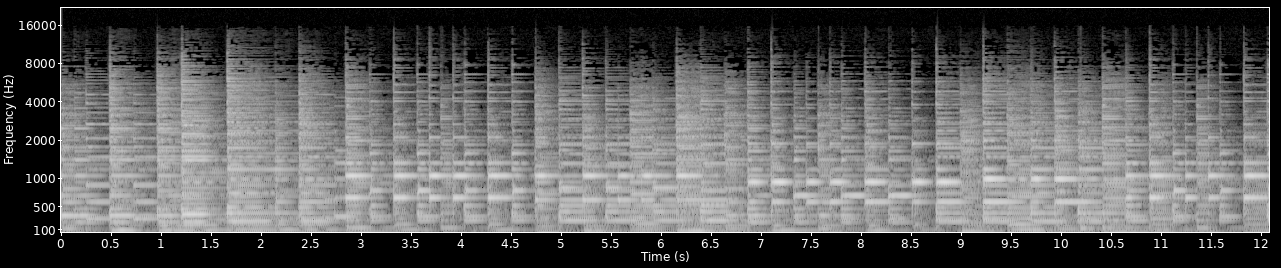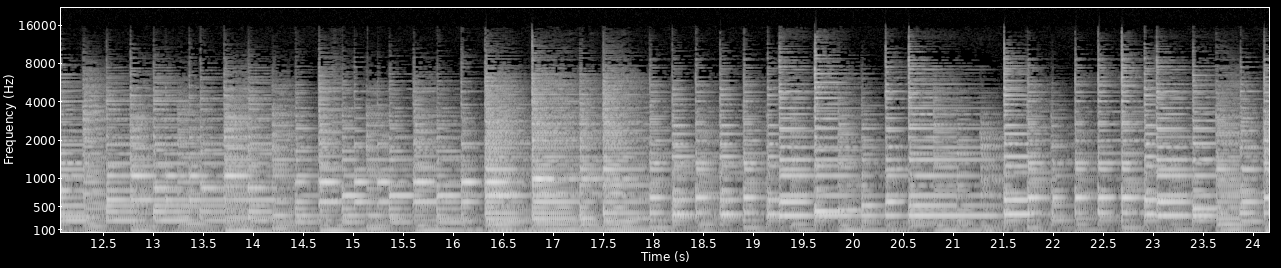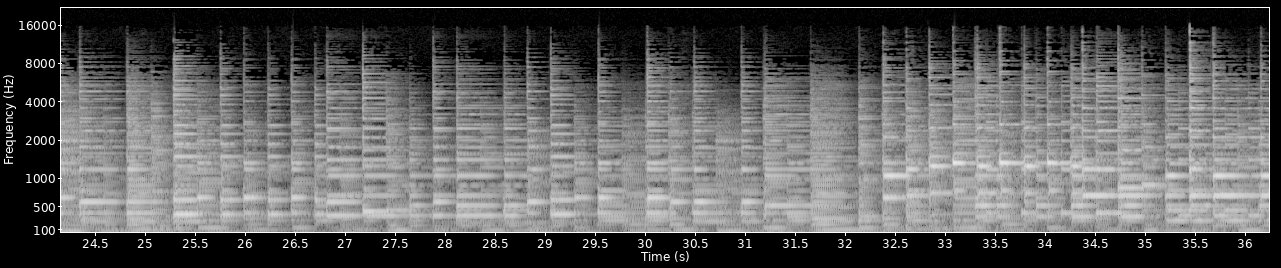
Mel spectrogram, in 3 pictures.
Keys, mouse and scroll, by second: 1.6 shift+click, 3.2 ctrl+shift+g, 4.1 click, 4.6 shift+click, 5.0 shift+click, 5.7-6.8 drag, 7.2 ctrl+g, 8.2 click, 10.3 Down, 10.5 Down, 10.6 Down, 12.0 click, 12.8 ctrl+shift+g, 13.6 click, 15.2 click, 15.6 ctrl+shift+g, 16.5 click, 16.9 ctrl+shift+g, 17.5 click, 18.0 ctrl+shift+g, 19.0 click, 24.0 F4, 24.6 click, 26.6 F4, 27.2 click, 29.2 F4, 29.6 click, 32.4 F4, 32.6 click, 34.8 ctrl+g, 35.3 click.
